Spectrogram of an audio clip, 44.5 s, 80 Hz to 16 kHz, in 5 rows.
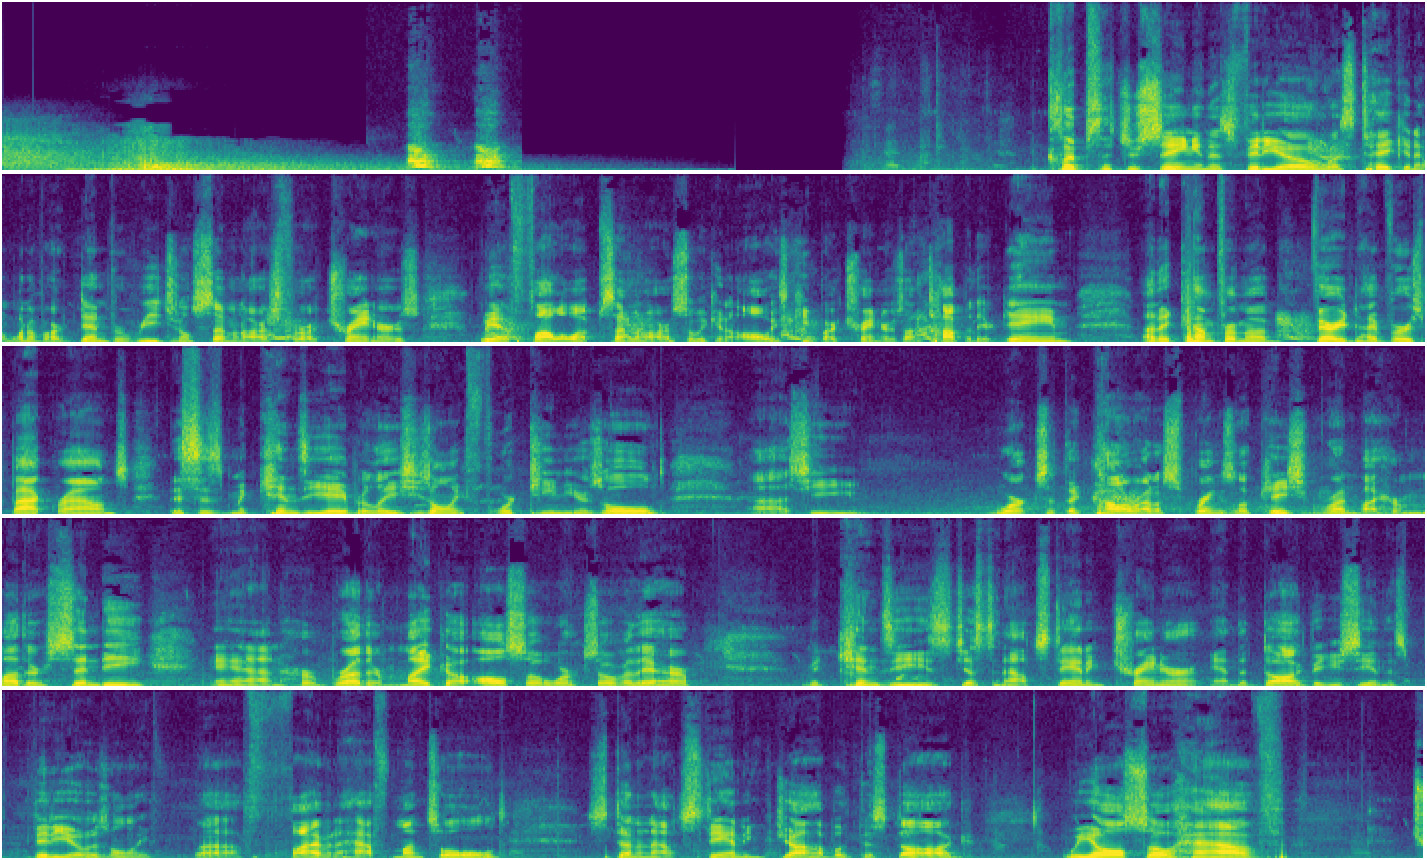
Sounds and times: Speech: 5.4s - 23.2s, 24.0s - 31.0s, 31.7s - 43.6s.

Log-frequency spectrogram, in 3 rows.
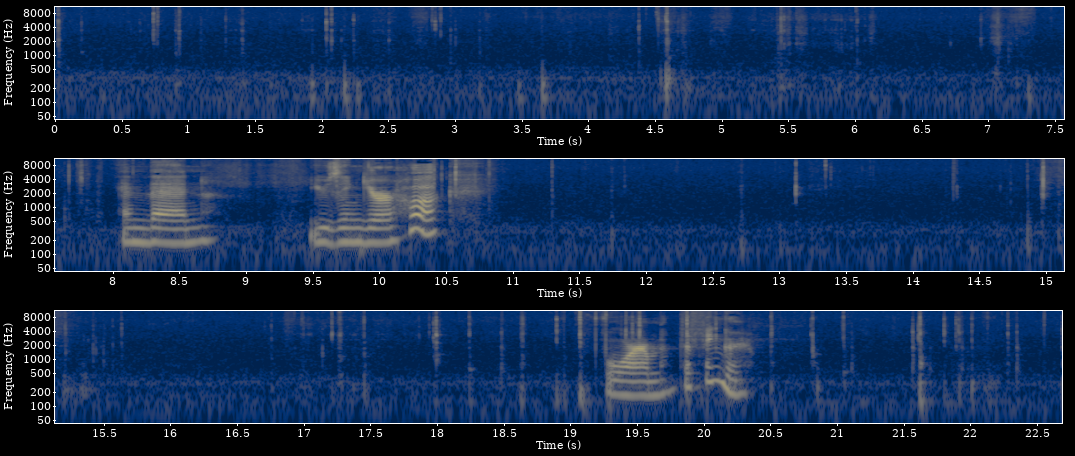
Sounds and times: Inside, small room: 0.0s - 22.6s
Speech: 9.5s - 10.7s, 19.2s - 20.4s.

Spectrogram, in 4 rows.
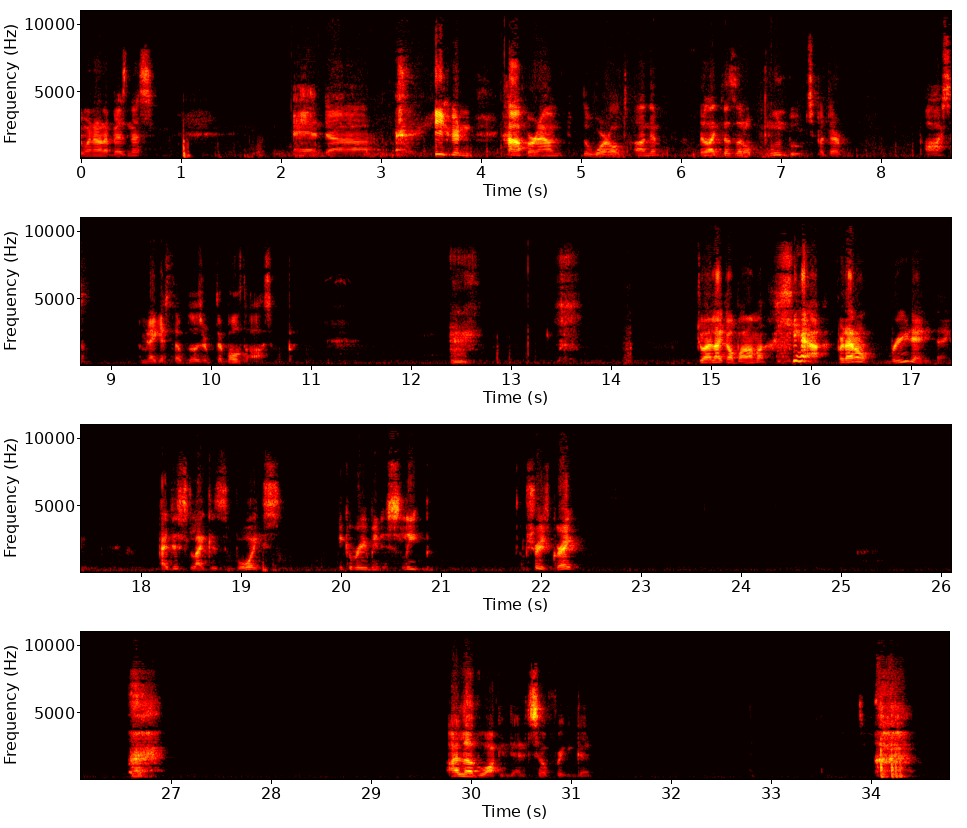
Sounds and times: Speech: 0.0s - 0.8s, 2.1s - 7.7s, 8.4s - 10.9s, 14.9s - 17.5s, 18.2s - 21.0s, 21.8s - 22.4s, 29.8s - 31.3s
Inside, small room: 0.0s - 34.7s.

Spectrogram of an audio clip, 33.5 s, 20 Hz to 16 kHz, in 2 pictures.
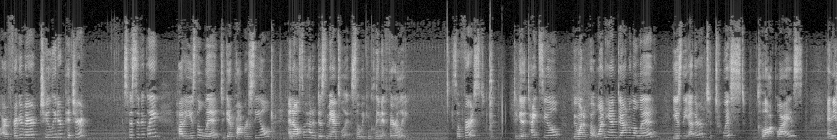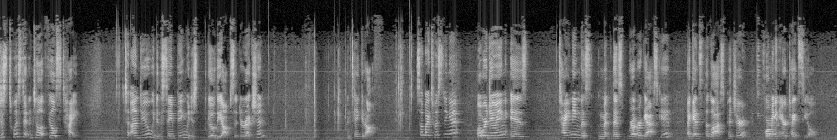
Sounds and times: Speech: 0.0s - 1.8s, 2.5s - 8.2s, 9.0s - 9.7s, 10.3s - 18.3s, 19.2s - 22.1s, 23.7s - 24.3s, 25.1s - 27.3s, 27.9s - 33.1s.

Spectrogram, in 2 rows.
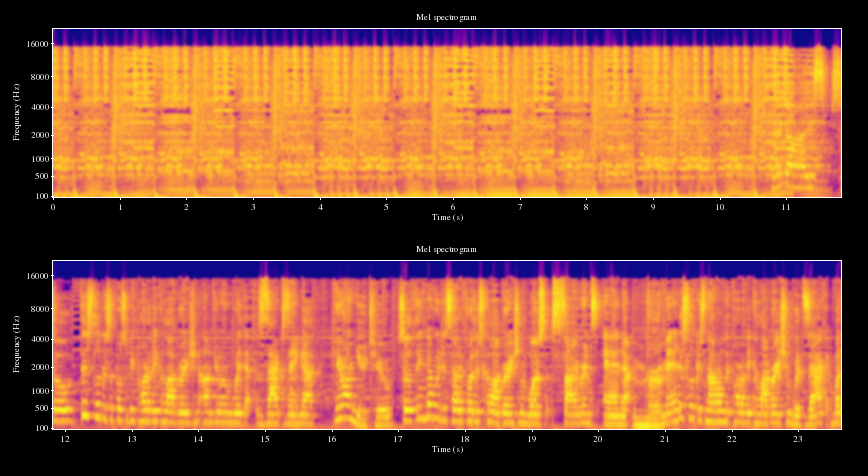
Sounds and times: Music: 0.0s - 23.6s
Speech: 10.8s - 23.6s.

